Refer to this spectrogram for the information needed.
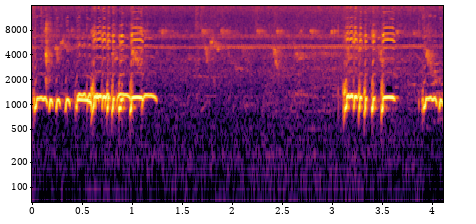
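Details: Active local zebra dove, a lure bird calling rivals, gives a rolling run of coos, falls silent nearly two seconds, then starts another sharp, rippling phrase.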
